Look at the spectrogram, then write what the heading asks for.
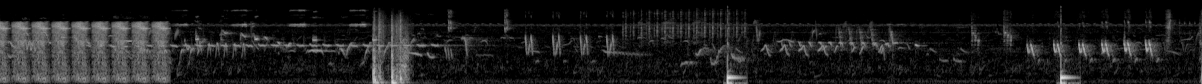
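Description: Birds chirping and calling. A loud, rapid chattering call repeats about seven times a second and stops about two seconds in, followed by scattered fainter chirps and trills. A few short knocks come at about four, seven and ten seconds in.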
